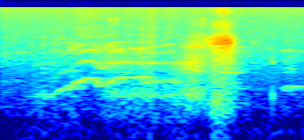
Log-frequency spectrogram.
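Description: A small child's faint, wavering vocal sound, rising and falling briefly. Near the end comes the soft sound of a stiff board-book page being turned.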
